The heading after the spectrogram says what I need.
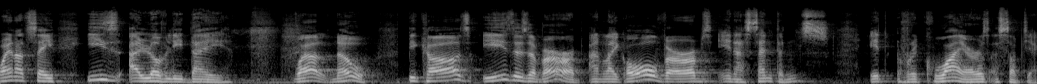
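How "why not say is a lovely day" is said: put-on Spanish speaker's accent in English. Speaker explaining English grammar, demonstrating in a put-on Spanish accent. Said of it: "I'll put on my Spanish accent".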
